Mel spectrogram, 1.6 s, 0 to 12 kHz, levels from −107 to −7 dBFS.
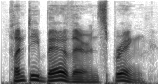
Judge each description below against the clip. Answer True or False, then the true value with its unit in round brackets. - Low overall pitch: True (115 Hz)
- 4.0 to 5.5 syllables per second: True (5.2 syllables/s)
